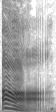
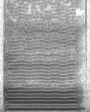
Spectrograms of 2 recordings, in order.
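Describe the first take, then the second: First: The pitch starts higher and drops sharply. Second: The pitch stays high and level. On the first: "일성보다 소리가 더 높은 음에서 뚝 떨어집니다" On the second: "일성"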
